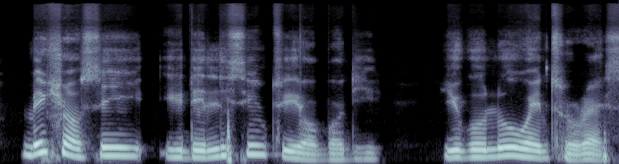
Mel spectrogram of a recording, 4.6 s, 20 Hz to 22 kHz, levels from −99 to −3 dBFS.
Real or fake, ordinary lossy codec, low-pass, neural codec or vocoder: fake; none; none; autoencoder, 48 kHz, 128 numbers a frame, DAC-VAE, trained on Japanese speech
